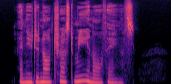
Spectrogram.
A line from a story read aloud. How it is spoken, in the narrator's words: August said calmly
